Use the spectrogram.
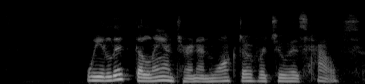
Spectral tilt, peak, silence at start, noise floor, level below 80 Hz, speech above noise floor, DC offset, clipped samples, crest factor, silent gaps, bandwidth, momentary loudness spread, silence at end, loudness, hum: -6.5 dB/octave; -16 dBFS; 0.85 s; -76 dBFS; -70 dBFS; 44 dB; under 0.1%; under 0.1%; 18 dB; none; 12.5 kHz; 12 LU; 0.1 s; -32 LUFS; none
